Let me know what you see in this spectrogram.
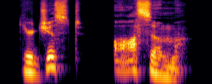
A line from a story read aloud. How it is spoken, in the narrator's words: Johnson and couldn't think of what to say to him, and so muttered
